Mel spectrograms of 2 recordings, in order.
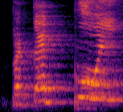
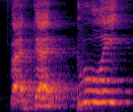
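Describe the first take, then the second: First: Even higher, louder, hammering "pourrie"; boy repeating the insult, shriller and louder; louder sulky insult. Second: Put-on much higher kid voice spitting "pourrie"; boy sulking at his mother, high sulky voice; sulky kid insult. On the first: Acted. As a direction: push the brat's taunt up. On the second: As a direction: play a grumpy little boy. Simon's rude reply.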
